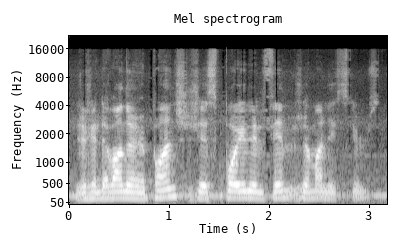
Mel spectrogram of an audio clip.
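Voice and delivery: usual speaking voice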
